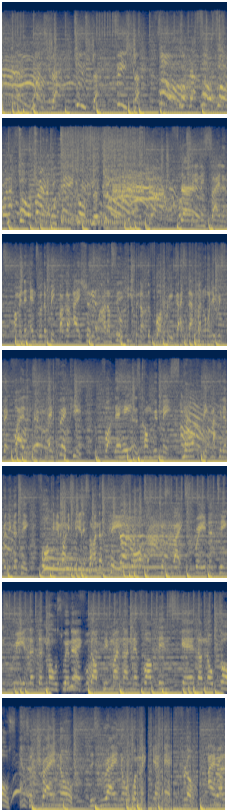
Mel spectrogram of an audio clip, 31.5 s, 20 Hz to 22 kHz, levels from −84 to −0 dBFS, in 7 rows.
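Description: Loose connector crackle appears from 11.47 to 13.24 s, again from 13.98 to 14.61 s, and from 29.42 to 30.96 s. A worn or dirty contact keeps making and breaking, chopping the audio into irregular bursts of scratchy crackle.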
